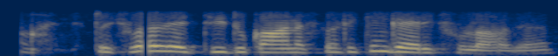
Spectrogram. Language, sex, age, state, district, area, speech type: Kashmiri, female, 30-45, Jammu and Kashmir, Anantnag, rural, conversation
